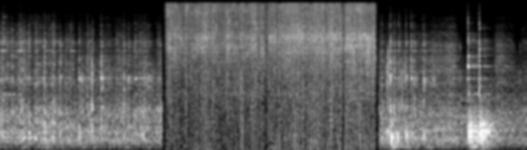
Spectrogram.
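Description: Calamansi muffin batter being combined in a bowl, heard as close scraping and clinking of a utensil against the bowl, broken by a stretch of steady whirring hiss, with no voices.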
